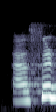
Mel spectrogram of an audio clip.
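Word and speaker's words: acid: सी आईडी ठीक है जब हम इसको प्रोनाउंस करेंगे तो we will say we will put stress जोड़ देंगे ए पर एसिड but when we will pronounce this word a सी आई डी आई सी इट it will bomb become एसिडिक ठीक है ना तो सी पर ज्यादा स्ट्रेस आ जाता है यहां पर ओके सो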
